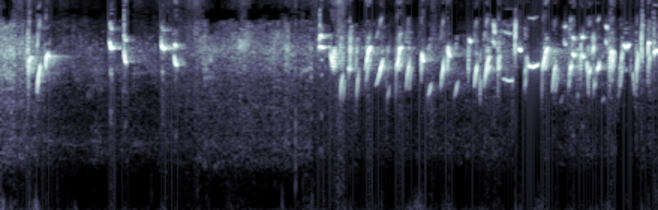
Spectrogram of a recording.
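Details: Song of a European goldfinch at Dahouara, Souk Ahras: a few scattered high chirps separated by pauses, then from the midpoint a continuous, rapid, jingling twitter to the end.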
